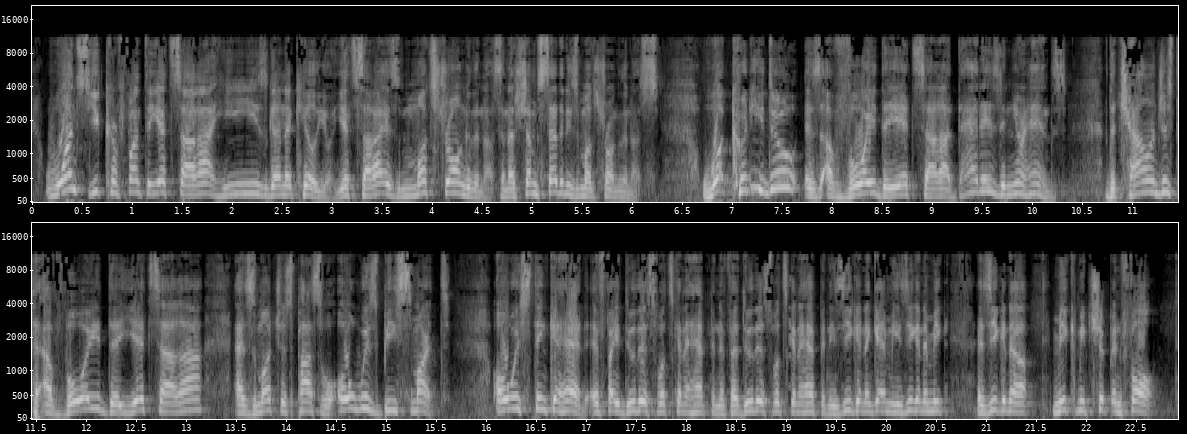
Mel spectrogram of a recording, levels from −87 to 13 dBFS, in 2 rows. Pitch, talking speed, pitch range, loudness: 190 Hz, 220 wpm, 165-210 Hz, -17 LUFS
